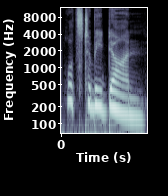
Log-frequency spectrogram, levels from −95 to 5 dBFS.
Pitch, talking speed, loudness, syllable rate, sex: 175 Hz, 225 wpm, -15 LUFS, 4.3 syllables/s, male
